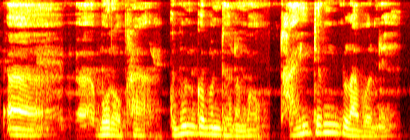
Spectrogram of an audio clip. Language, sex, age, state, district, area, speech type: Bodo, male, 60+, Assam, Kokrajhar, urban, spontaneous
